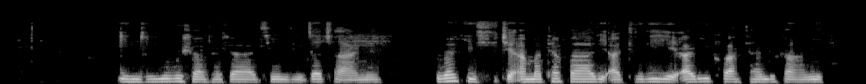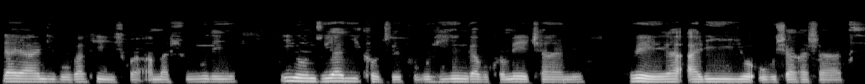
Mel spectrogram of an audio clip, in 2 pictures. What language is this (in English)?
Rundi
